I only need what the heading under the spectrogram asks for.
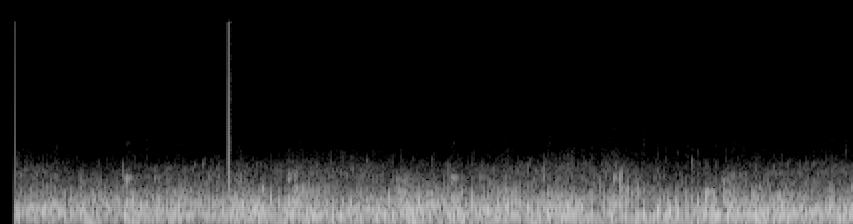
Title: Marine the raccoon stomach growling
